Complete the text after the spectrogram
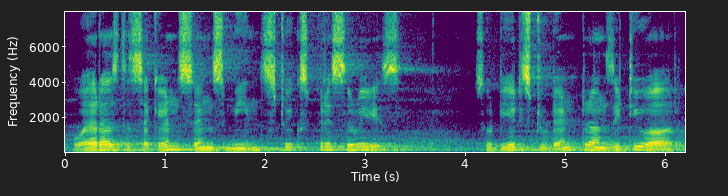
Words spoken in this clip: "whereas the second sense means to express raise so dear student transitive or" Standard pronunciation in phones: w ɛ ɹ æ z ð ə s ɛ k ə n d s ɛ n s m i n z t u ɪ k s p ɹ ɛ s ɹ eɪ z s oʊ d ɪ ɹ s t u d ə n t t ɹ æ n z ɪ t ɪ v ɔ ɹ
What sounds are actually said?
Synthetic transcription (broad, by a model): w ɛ ɹ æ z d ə s ɛ k ə n d s ɛ n s m i n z t u ɪ k s p ɹ ɛ s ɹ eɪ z s oʊ d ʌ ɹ s t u d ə n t t ɹ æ n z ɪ t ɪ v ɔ ɹ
